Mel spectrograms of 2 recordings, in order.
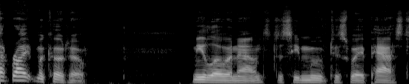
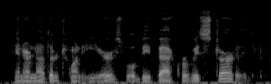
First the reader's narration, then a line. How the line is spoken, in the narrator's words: Cora muttered, almost inaudibly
